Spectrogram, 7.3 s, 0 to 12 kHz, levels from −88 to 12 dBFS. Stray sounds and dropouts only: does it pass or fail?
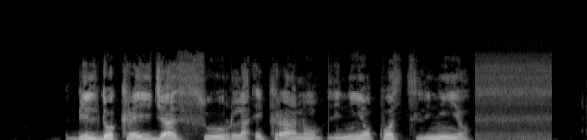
pass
